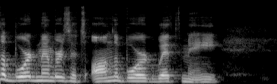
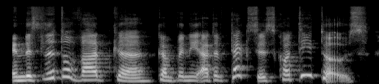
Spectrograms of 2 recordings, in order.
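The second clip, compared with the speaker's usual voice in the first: higher-pitched imitation French accent; 5 semitones higher than usual. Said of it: "That's my French accent".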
